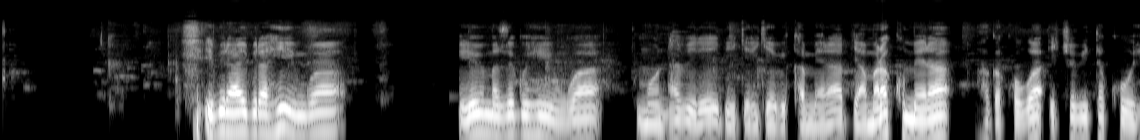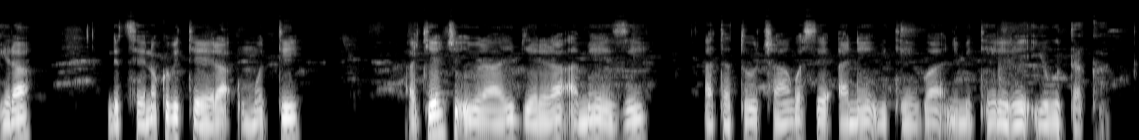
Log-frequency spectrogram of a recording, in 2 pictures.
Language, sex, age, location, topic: Kinyarwanda, male, 36-49, Musanze, agriculture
